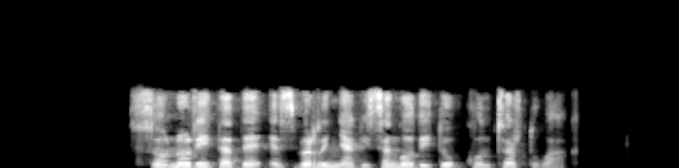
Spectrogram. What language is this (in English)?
Basque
